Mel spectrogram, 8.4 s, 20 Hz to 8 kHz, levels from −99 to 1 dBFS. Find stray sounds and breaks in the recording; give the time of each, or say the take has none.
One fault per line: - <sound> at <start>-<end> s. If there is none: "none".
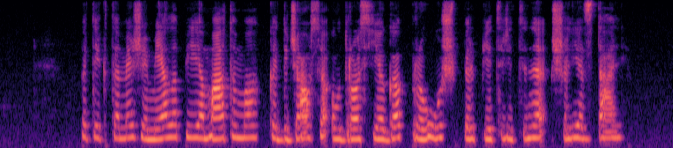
none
